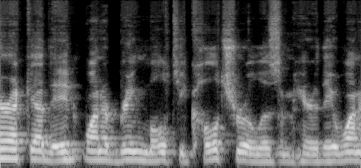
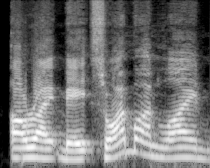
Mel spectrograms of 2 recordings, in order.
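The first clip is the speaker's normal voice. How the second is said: louder, higher call to Paul on the phone; 4 semitones higher, 10 dB louder than usual. Real, not acted. Lawyer calling his guest on the phone, louder. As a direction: hail him over the phone line.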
